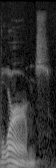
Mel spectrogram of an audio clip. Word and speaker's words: Worms: What he got was something called a diet of worms. Not really. There is a place called Worms. When you see a German W, you pronounce it like a V, so it's spelled like worm.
